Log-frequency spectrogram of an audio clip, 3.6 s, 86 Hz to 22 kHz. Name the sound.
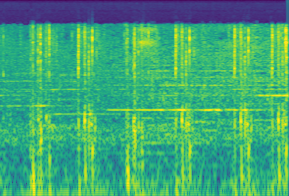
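horse hooves galloping while riding, from video game Trails of Cold Steel 2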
